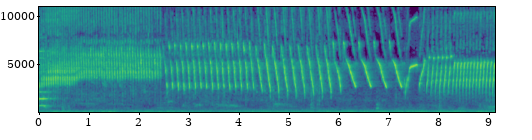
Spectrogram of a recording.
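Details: Canary song that opens with a fast, buzzy high trill. It moves into a run of slurred falling notes and a few swooping whistles, then ends on a rapid rolling trill.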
